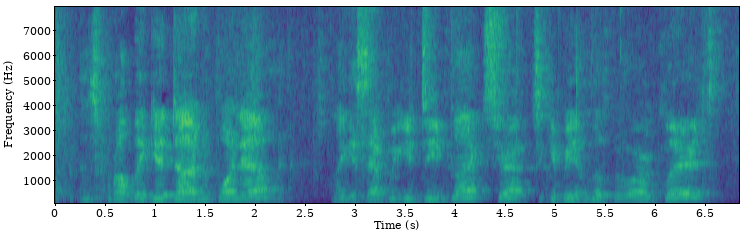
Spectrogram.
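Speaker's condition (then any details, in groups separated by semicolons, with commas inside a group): Friedreich's ataxia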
